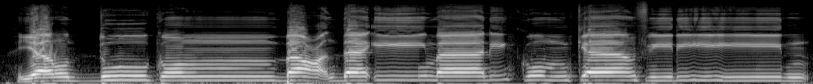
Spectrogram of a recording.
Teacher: میم ساکن کے بعد با ہے تو یہاں پہ ہوگا اخفا، جسے کہا جاتا ہے اخفاء شفوی. آپ تھوڑا سا آواز کو ناک میں رکھیے گا.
